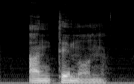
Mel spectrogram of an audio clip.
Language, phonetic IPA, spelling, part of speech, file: Polish, [ãnˈtɨ̃mɔ̃n], antymon, noun, Pl-antymon.ogg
